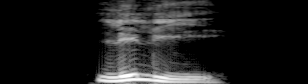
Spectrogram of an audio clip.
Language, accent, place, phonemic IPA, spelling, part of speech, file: German, Germany, Berlin, /ˈlɪli/, Lilli, proper noun, De-Lilli.ogg
- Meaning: a diminutive of the female given name Elisabeth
